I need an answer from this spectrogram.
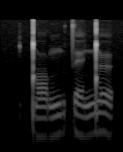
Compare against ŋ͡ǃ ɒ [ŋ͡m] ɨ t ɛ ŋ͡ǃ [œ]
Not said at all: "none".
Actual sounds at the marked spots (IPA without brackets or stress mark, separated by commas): ŋ͡m, œ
